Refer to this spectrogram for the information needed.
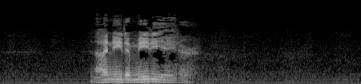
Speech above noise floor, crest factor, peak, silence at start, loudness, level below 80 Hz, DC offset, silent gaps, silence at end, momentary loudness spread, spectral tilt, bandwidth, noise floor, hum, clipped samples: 27 dB; 26 dB; -2 dBFS; 0.9 s; -22 LUFS; -54 dBFS; under 0.1%; none; 1.25 s; 15 LU; -4 dB/octave; 11.5 kHz; -50 dBFS; 60 Hz at -45 dBFS; under 0.1%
